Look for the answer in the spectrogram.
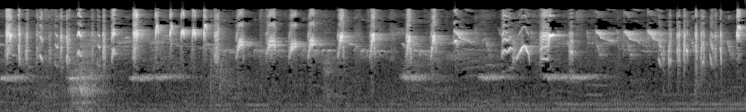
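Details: Olive-backed sunbird song for luring answering sunbirds: rapid high tweets and sharp chips, mixed with short, flat, lower whistles repeated several times.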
